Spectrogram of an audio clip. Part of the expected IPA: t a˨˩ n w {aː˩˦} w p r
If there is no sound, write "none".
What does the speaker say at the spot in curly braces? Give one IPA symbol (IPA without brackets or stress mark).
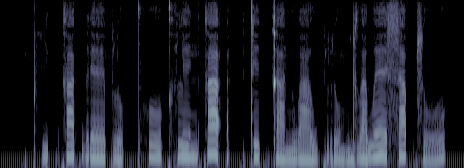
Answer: aː˩˦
